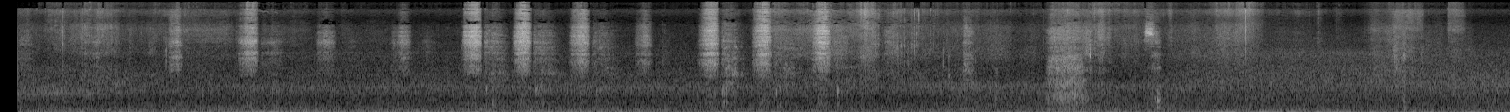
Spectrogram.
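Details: Repeated sharp, snorting inward breaths from a dog during a reverse-sneezing episode that is still recurring; the vet says it's nothing to worry about.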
